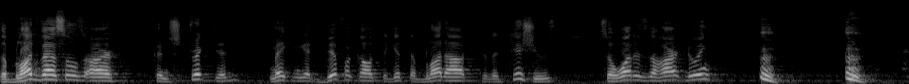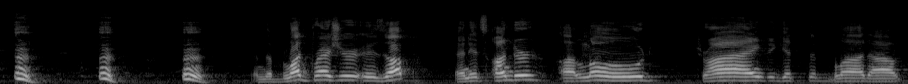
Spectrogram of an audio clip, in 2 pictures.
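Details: Adult male presenter; typical speech.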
